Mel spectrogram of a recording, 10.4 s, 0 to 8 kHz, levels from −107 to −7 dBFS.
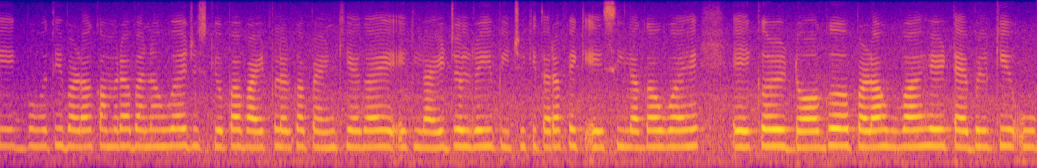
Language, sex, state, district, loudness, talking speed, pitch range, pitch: Hindi, female, Chhattisgarh, Kabirdham, -23 LUFS, 220 wpm, 265-275 Hz, 270 Hz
